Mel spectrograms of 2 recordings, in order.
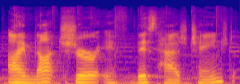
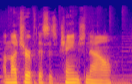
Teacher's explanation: I reduced has to the point where it sounds almost like is. I'm not sure if this has changed now, but has and have and also had are reduced when they're used as auxiliaries in the perfect tenses.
